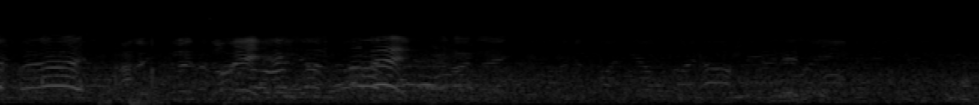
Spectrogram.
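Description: Distant, unintelligible voices calling out in short rising-and-falling calls, fading to quieter background after about three seconds.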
